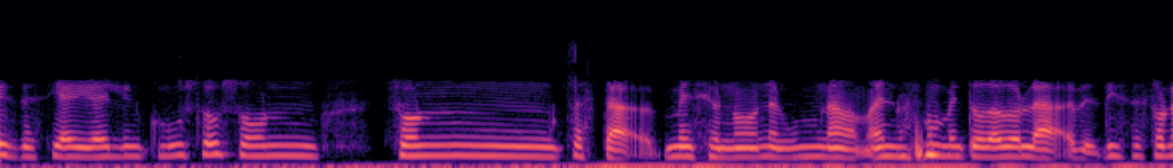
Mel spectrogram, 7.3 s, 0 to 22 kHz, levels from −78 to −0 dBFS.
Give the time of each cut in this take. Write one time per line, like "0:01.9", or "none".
0:03.5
